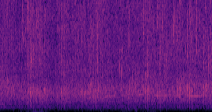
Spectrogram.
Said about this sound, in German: Komm, wir geben mal unsere Family überall an den Standorten einen riesen herzlich willkommen, einen riesen Applaus.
